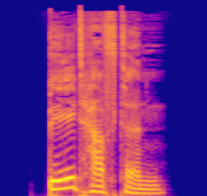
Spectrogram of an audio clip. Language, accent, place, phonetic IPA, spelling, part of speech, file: German, Germany, Berlin, [ˈbɪlthaftn̩], bildhaften, adjective, De-bildhaften.ogg
- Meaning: inflection of bildhaft: 1. strong genitive masculine/neuter singular 2. weak/mixed genitive/dative all-gender singular 3. strong/weak/mixed accusative masculine singular 4. strong dative plural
